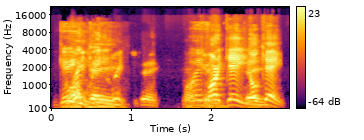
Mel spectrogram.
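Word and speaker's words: Guéhi: I butchered his last name. Gay. Okay.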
